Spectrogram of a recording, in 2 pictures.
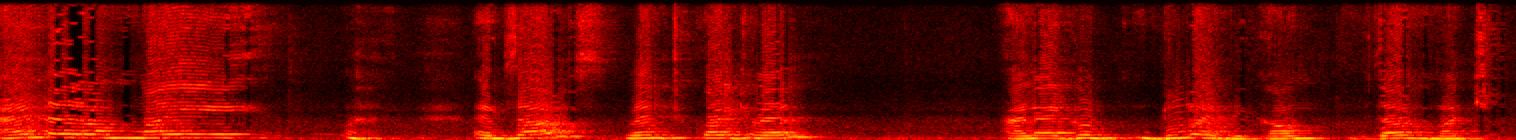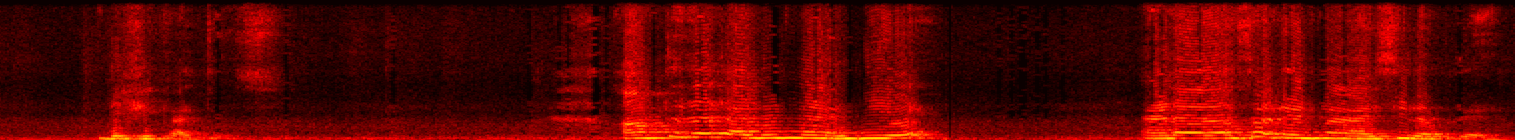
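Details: Adult man with severe cerebral palsy from birth and involuntary tremors throughout his body, unable to talk until age eight; speech disorder not named directly; dysarthria (cerebral palsy).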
